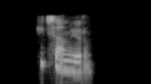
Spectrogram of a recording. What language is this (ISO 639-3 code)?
tur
